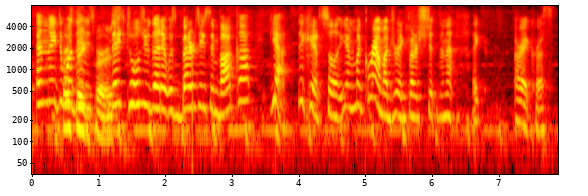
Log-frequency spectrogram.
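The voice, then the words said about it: Weird drunk-sounding imitated voice. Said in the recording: “in, like, a weird voice ... That was my Chris being drunk voice ... That sounds just like him.”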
